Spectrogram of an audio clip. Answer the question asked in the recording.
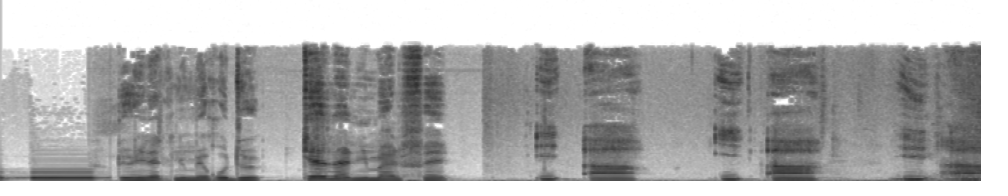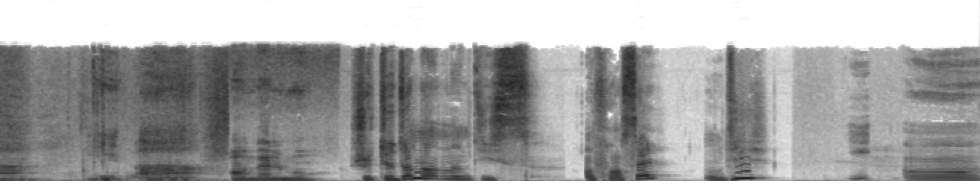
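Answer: l'âne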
